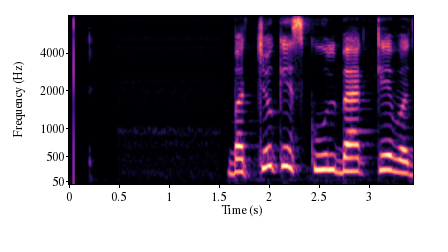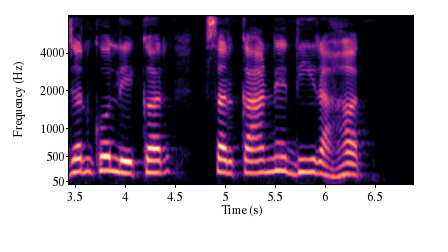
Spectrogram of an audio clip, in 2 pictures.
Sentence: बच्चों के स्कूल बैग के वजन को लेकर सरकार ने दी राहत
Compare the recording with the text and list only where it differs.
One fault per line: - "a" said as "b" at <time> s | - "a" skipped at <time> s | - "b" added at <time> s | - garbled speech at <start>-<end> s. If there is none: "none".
none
